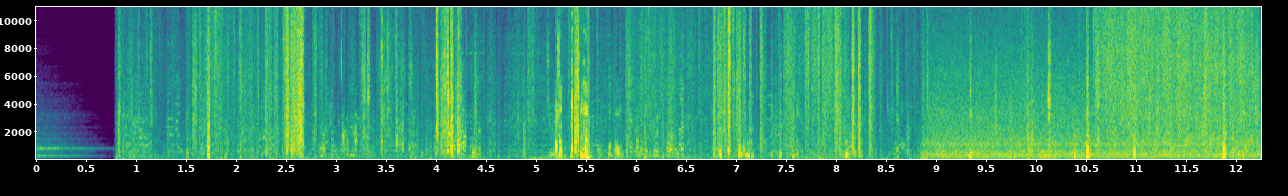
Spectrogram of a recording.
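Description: Scattered sharp knocks and clicks over a background of room noise, which turns into a steadier hiss about nine seconds in.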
